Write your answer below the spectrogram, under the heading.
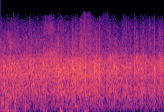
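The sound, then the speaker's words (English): Church audience applauding to welcome a guest speaker, dense and steady clapping that holds an even loudness throughout. “Put your hands together. Give a real good Lakeside welcome to Jeremiah Johnson.”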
